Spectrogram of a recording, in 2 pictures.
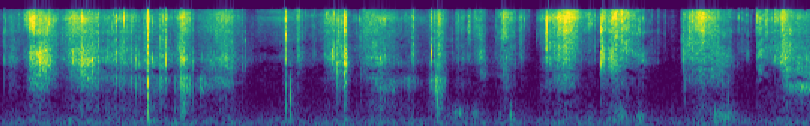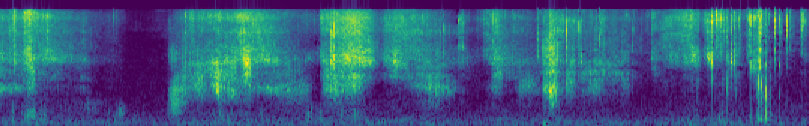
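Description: Long nails scratch and pick at a solid, crystalline crust of frozen, icy snow. The sound is a bright, crisp run of crunchy, crackling scrapes with sharp ticks mixed in. There is a short pause partway through before the scratching resumes.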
